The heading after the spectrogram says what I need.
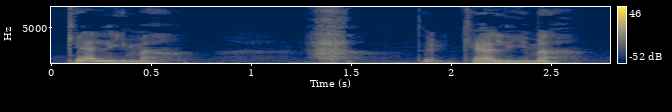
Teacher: it actually gives the sound of an H at the end, but a very weak H. So it'll be like kalima.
